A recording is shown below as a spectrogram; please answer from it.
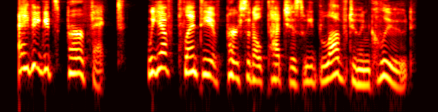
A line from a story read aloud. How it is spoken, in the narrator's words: Alex exclaimed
